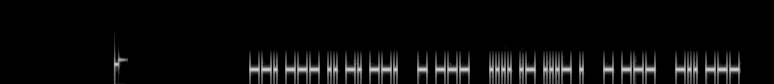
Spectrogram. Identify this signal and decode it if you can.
Morse code, heard as a keyed tone, about 40 wpm, 700 Hz. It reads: GOING TO HAVE TO DO
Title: Sets of 5 Words Encore 40wpm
